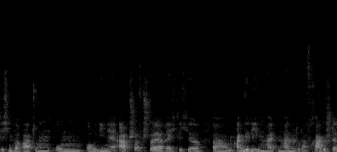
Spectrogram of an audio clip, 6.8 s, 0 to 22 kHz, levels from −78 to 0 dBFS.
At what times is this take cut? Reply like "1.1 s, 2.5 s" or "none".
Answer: 4.2 s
